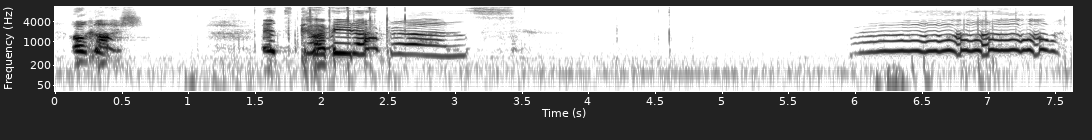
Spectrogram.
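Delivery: high, loud, slow cry of alarm; panicked alarm. Pretend. Kid playing a dog, panicking at the chasing cat. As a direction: sound the alarm as it closes in.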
